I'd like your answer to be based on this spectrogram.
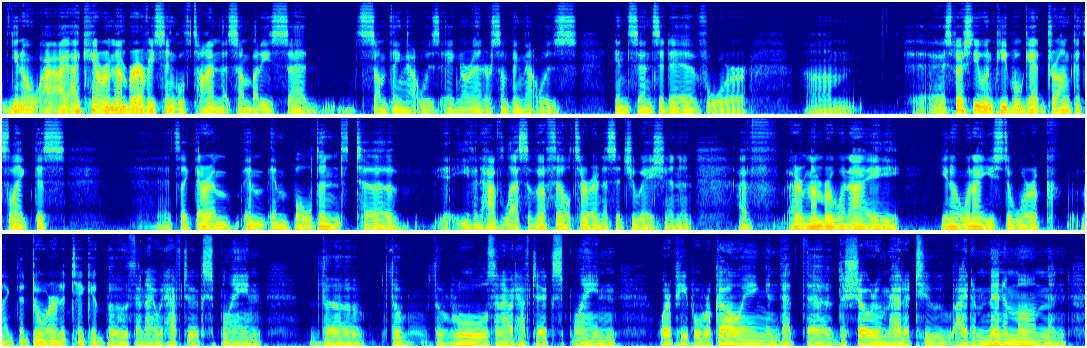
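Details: Male comedian who stutters and says it has gotten a lot better over the years; repeated words and phrases; stuttering.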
